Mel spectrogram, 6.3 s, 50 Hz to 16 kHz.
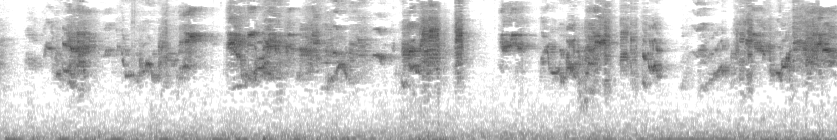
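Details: Budgerigars in a small minimalist aviary, 28 November 2024, producing loud, high twittering chatter in pulsing bursts with short gaps, several birds calling over one another.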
